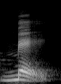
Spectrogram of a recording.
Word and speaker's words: me: And when I go to look it up, they're talking about me's, pronounced may, right?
